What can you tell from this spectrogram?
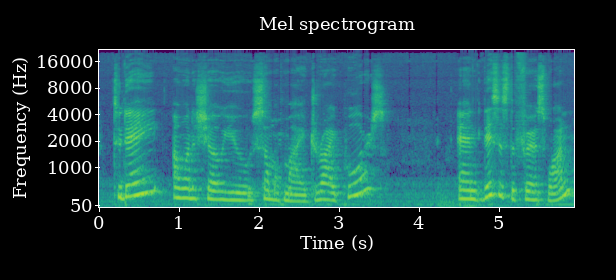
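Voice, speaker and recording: A woman's fairly high-pitched voice with lively intonation, a Dutch accent and a fairly slow pace. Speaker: acrylic pour artist. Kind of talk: casual talk to camera.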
